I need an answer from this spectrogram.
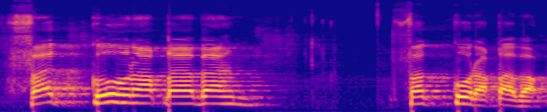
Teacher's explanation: را کے اوپر زبر اس سے را کو پر پڑھیں گے۔ رقبہ، قاف کو پر پڑھیں گے، قاف حروف مستعلیہ میں سے ہے۔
